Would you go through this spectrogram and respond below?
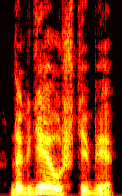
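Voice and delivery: high, loud, mocking taunt; gloating. Robert gloating at the sleepy Patrick, mocking taunt. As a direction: rub it in with glee. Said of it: "злорадно сказал Роберт".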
